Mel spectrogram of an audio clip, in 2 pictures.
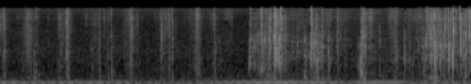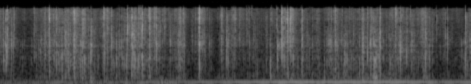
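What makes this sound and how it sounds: A white padded plastic mailer with contents inside, resting on carpet, is scratched and tapped with fingernails, then lifted and squeezed in both hands. Sharp, bright crinkles and crunches build up over a steady low hum.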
